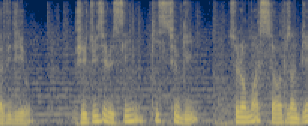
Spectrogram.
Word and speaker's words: Kintsugi: Le Kintsugi, prononcé approximativement Kintsugi, est un art japonais utilisé pour réparer les objets en céramique cassés, comme des bols, des tasses ou des vases.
